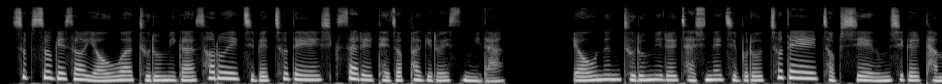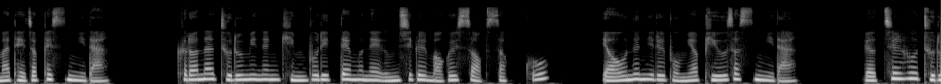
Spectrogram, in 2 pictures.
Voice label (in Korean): 이야기 여자; 여우와 두루미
